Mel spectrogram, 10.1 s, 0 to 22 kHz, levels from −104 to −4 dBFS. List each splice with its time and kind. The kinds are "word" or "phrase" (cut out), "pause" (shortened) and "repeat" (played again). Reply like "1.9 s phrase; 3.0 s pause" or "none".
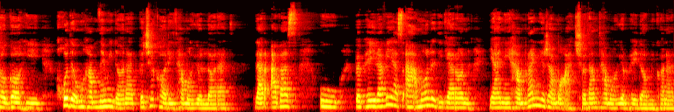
none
